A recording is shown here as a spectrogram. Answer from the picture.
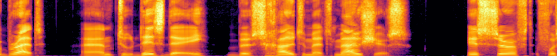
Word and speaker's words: beschuit: We will also see how to pronounce beschuit met muisjes later in the video. This is how we say beschuit. Beschuit. There is a light emphasis on the last part of the word.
